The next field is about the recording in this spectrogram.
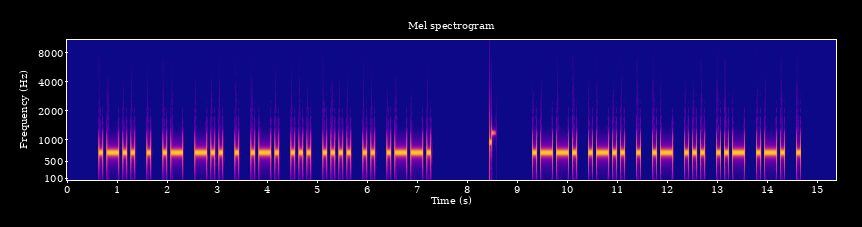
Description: Morse code, heard as a keyed tone, about 15 wpm, 700 Hz. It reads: LEADERSHIP PLEASURE
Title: Sentences from Top 1600 Words - New Word Drill Alt - 15wpm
